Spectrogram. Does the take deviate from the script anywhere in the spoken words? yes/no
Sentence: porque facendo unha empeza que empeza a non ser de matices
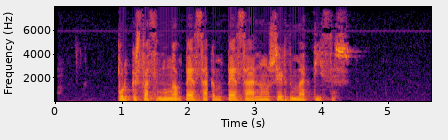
no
